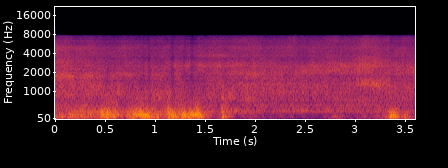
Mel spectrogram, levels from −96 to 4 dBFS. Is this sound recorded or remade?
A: remade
